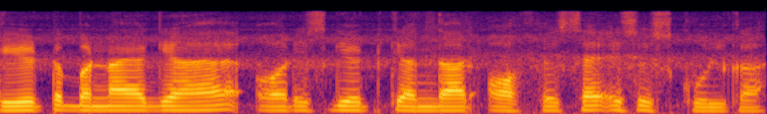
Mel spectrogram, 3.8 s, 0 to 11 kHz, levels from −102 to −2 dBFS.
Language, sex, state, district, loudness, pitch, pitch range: Hindi, male, Bihar, Darbhanga, -17 LUFS, 120 Hz, 115-125 Hz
